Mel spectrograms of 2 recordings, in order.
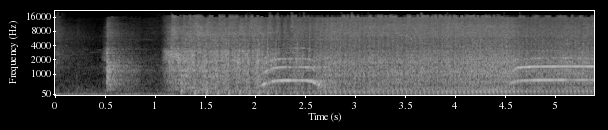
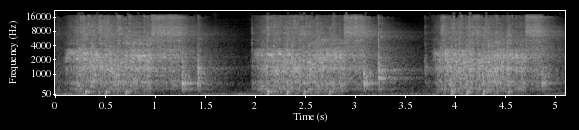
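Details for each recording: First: Restored vintage Blue Grass walk-behind mower with rebuilt engine, freshly fuelled and oiled, first start with choke on fast: catches after brief crank, settles into steady even running beat with no misses, music over the top; normal starting and running. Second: Restored vintage Blue Grass mower, newly rebuilt engine with new throttle control, first start: three rope pulls spin it with quick chuffs but it never catches because the throttle was not set to fast.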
